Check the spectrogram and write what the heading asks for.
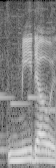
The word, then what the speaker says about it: Mido: him Meato instead of I I grew up with him with saying Maido. uh but just thinking in terms of general pronunciation in for Japanese language I'm mido is more likely to be the correct pronunciation anywh who so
